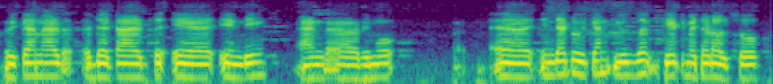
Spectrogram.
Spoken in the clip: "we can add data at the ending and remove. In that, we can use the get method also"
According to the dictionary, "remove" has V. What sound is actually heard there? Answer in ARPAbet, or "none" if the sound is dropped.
none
